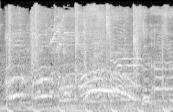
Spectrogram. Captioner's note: seductive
